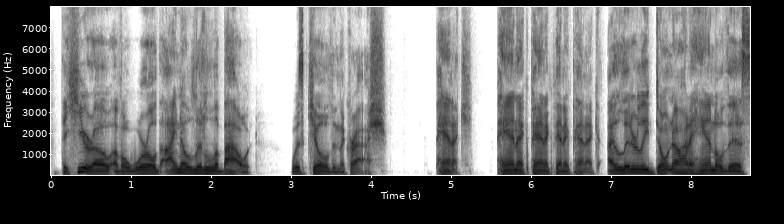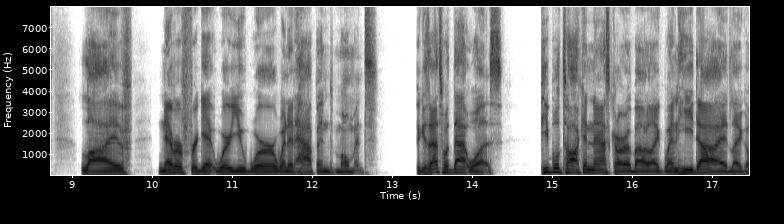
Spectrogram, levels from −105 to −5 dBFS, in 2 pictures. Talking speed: 180 wpm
